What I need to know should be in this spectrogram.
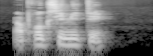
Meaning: nearby
- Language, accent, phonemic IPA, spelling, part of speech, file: French, France, /a pʁɔk.si.mi.te/, à proximité, adverb, LL-Q150 (fra)-à proximité.wav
